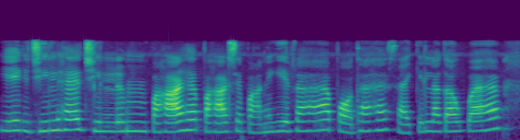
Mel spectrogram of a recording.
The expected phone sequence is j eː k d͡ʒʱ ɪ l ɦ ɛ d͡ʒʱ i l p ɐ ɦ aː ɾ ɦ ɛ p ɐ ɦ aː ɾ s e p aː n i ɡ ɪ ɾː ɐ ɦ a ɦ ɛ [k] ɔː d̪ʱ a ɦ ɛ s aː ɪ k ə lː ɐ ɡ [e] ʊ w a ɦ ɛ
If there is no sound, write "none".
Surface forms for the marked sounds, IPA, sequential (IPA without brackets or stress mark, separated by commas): p, a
